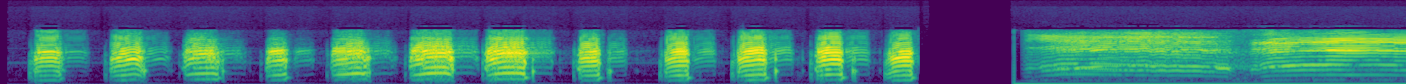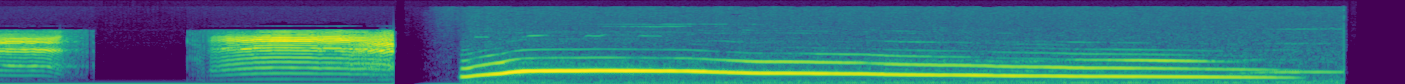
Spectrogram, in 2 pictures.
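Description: A series of animal calls. First comes a quick run of about a dozen short, evenly spaced calls, roughly three a second. Then come two stretches of wavering calls, and finally one long call that slides slowly down in pitch.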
